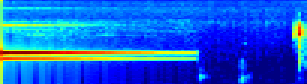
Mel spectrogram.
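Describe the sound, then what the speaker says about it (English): A Slack notification ding chimes once, bright and clear, ringing out and fading over about a second before a few faint soft knocks and a short rustle follow. "Well, I sure still got a notification there, didn't I?"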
